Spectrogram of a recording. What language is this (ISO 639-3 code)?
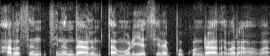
tam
